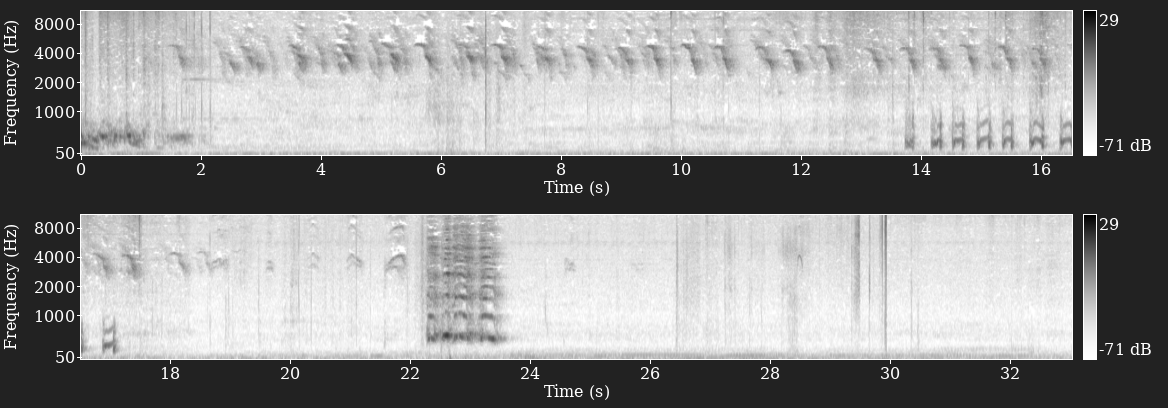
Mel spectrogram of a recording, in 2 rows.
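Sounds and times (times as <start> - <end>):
low clucking bird calls: 0.0 - 2.2, 12.5 - 17.6
rapid high bird peeps: 13.7 - 17.4.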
